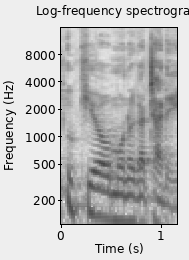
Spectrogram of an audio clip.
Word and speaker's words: ukiyo: a book called the Ukiyo-e Tales of the Floating World. And instead of writing it that way, he wrote it this way. It's pronounced the same way, ukiyo, but in this case it means floating.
